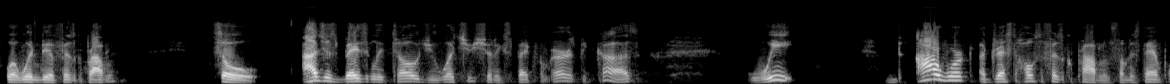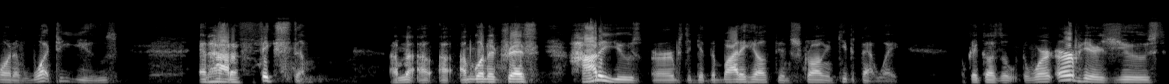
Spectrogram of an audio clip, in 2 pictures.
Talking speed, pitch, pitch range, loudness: 185 wpm, 120 Hz, 110-175 Hz, -17 LUFS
